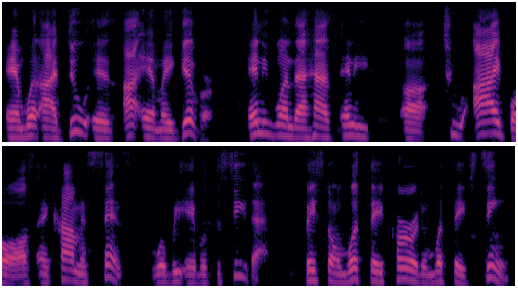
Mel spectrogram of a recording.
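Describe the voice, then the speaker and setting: High-voiced man, heated and rambling, dull lo-fi call sound. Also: moderate pace, a bit bright, dry recording. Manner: rambling, repeats "you know what I'm saying". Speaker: guest in a live stream. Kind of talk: heated, defensive argument.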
